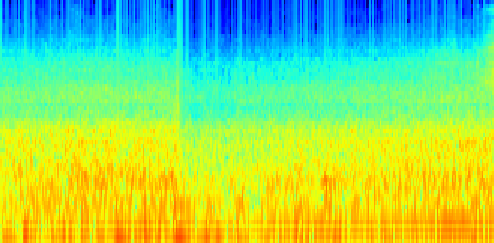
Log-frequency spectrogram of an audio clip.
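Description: Inside a moving car's cabin: steady low road and engine rumble while driving.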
